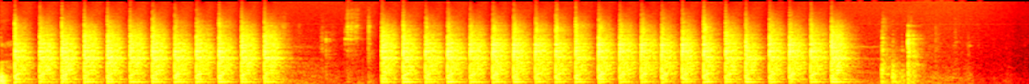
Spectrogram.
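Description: Wooden mallet tapping a freshly annealed copper strip flat, about five quick blows a second, each with a ringing tone. There is a short break about three seconds in, and the blows thin out near the end. These mallet strokes work-harden the soft copper, stiffening it up considerably.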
